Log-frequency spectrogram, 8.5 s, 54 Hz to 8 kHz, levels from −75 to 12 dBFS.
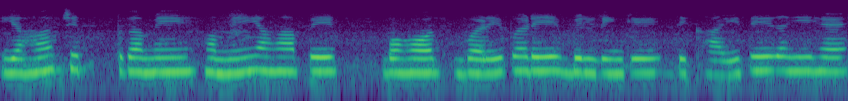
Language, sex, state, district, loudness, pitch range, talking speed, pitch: Hindi, female, Maharashtra, Gondia, -15 LUFS, 220-240 Hz, 105 wpm, 230 Hz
